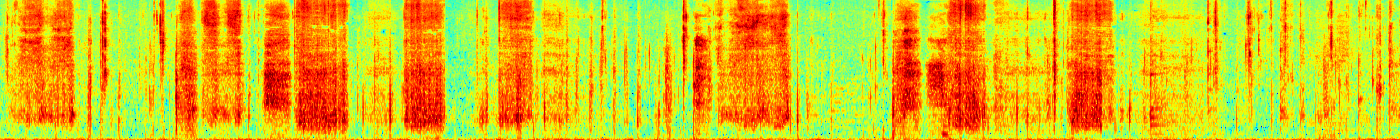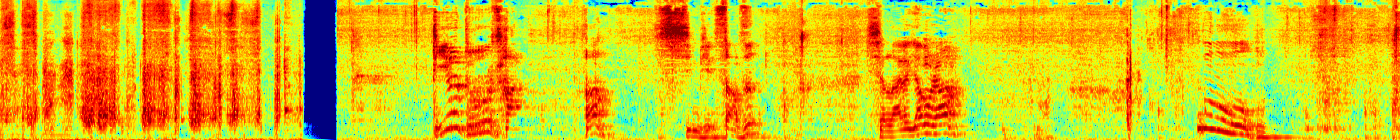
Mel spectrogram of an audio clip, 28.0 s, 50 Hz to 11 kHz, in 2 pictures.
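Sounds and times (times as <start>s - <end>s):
person biting and chewing food: 0.0s - 17.1s.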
